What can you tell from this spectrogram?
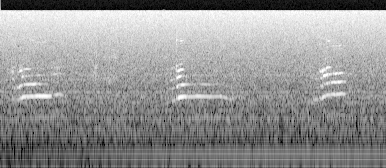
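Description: Three short mewing animal cries, each rising then holding level, spaced about two seconds apart, over a steady low hum.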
